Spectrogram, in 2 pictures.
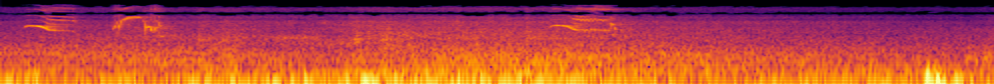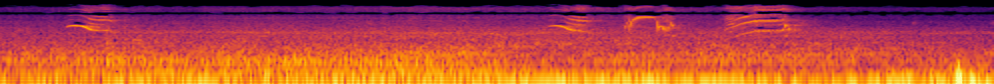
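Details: A brown-eared bulbul calls out for its mate. Sharp, falling squeals come singly and in pairs through the clip, above a constant low hum with a faint thud near the middle.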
